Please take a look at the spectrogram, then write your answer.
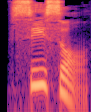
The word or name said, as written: cecil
